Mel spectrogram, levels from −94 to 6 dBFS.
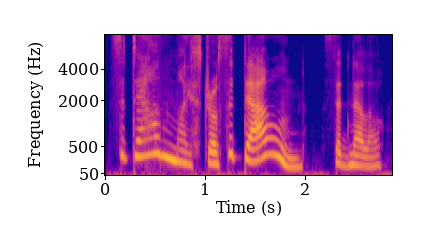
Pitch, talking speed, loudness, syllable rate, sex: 235 Hz, 145 wpm, -19 LUFS, 3.7 syllables/s, female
